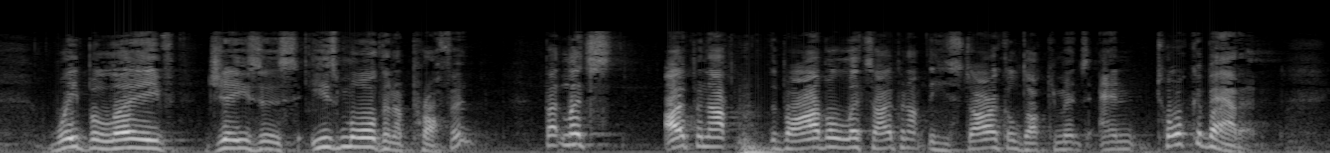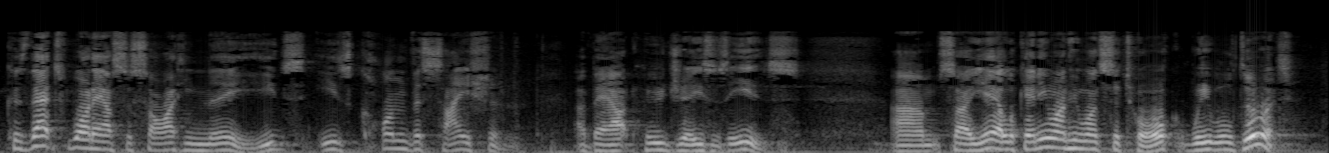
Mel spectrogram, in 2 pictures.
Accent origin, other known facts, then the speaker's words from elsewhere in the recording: Queanbeyan, New South Wales, Australia; a billboard in Queanbeyan, which is my hometown.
